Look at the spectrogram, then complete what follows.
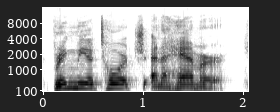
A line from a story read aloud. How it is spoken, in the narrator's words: he screamed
